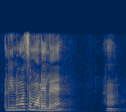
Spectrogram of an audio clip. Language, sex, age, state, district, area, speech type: Marathi, female, 45-60, Maharashtra, Kolhapur, urban, spontaneous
